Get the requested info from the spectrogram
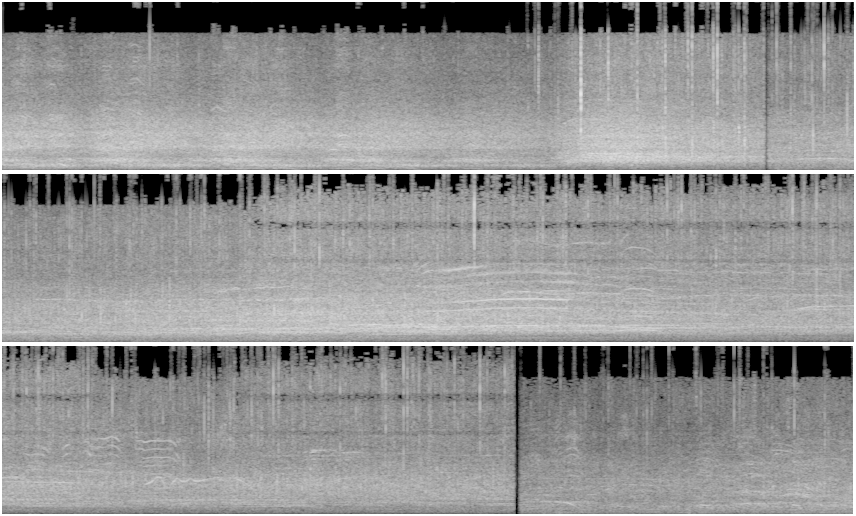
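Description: Basketball arena crowd cheering, clapping and shouting, with a louder surge of cheering about seven seconds in.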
